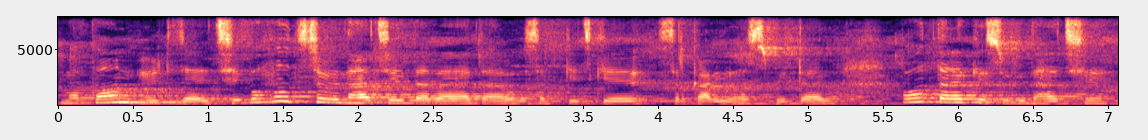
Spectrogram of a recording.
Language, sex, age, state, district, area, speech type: Maithili, female, 30-45, Bihar, Saharsa, rural, spontaneous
